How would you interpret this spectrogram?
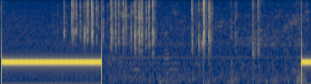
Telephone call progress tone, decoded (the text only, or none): ringback tone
